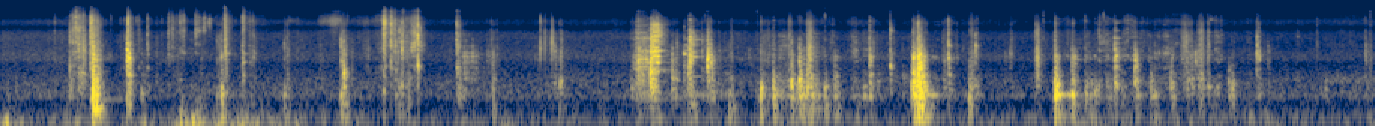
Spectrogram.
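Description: Wooden crate boards knocking, clattering and scraping as they are handled during crate repair, in irregular bursts with short pauses between.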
